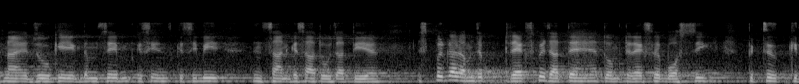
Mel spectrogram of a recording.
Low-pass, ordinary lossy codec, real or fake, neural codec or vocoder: 7.2 kHz; none; real; none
